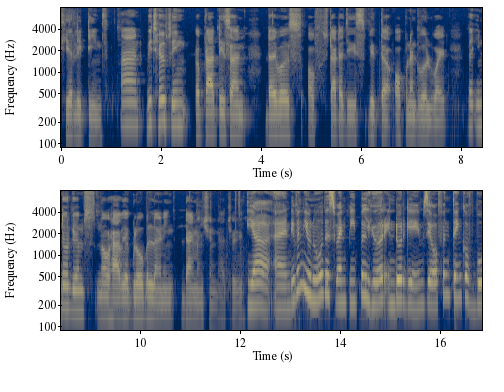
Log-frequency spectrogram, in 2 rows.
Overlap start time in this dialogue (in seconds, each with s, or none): none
